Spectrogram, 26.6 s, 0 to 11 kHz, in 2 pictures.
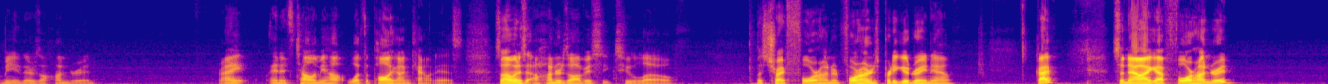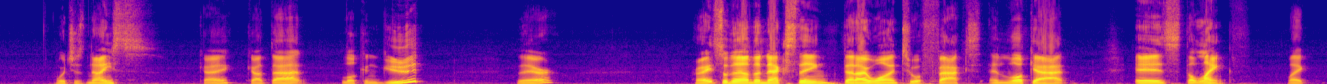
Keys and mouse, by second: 6.0-7.1 typing, 7.4 Return, 11.2 right click, 11.2 right click.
